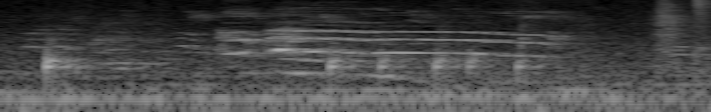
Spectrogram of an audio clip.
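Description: A rooster crowing once in the background: one long call of about two seconds that starts a bit over a second in and drops slightly at the end. A few short taps of a marker on a whiteboard come with it.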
